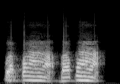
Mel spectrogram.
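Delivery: lightly re-enacted calling; calling out for father. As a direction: call "Bapak" upward without raising volume. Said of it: "Saya panggil-panggil".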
